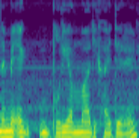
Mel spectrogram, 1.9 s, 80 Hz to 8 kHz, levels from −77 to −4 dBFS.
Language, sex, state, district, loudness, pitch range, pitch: Hindi, male, Arunachal Pradesh, Longding, -14 LUFS, 105-115 Hz, 110 Hz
